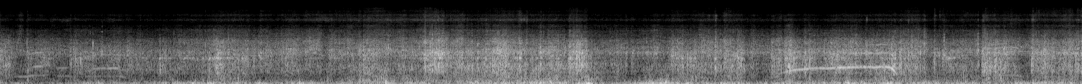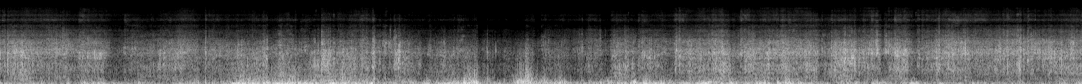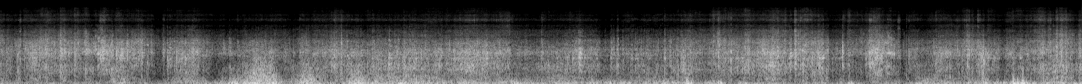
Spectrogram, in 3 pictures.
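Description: Skis scraping and chattering over firm snow at speed, with wind buffeting the microphone as a steady low rumble.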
